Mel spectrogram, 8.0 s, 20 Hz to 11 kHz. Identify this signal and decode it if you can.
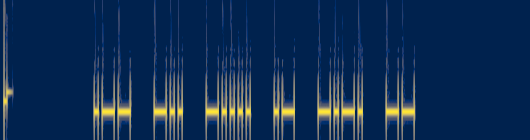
Morse code, heard as a keyed tone, about 20 wpm, spaced as for 14 wpm, 700 Hz. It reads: WD6ACM
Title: 140 Lesson 23g - Letter f - Call Signs 20wpm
